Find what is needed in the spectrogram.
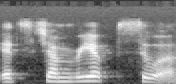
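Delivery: slow, unhurried, careful, deliberate pronunciation. Teaching a listener a Khmer greeting, repeating it: saying it slowly. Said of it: "I'll say it again slowly".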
